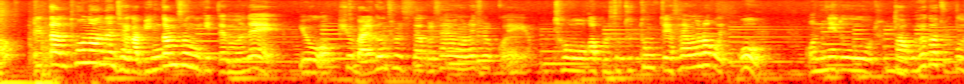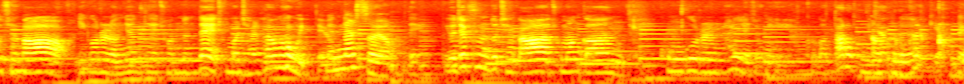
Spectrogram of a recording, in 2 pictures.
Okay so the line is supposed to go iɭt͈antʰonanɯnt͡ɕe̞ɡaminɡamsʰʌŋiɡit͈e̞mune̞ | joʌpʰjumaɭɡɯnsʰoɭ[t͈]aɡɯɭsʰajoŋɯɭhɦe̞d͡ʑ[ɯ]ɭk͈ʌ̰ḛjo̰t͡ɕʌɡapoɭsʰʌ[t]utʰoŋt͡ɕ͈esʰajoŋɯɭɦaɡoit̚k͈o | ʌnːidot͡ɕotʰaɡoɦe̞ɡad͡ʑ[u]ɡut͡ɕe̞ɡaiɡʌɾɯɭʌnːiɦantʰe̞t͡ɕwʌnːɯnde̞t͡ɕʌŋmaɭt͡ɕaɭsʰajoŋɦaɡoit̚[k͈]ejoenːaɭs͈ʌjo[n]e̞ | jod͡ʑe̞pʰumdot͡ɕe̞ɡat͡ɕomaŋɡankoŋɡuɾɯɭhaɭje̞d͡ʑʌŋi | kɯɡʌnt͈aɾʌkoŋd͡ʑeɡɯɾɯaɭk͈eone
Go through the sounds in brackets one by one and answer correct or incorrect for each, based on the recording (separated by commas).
incorrect, incorrect, correct, correct, incorrect, correct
